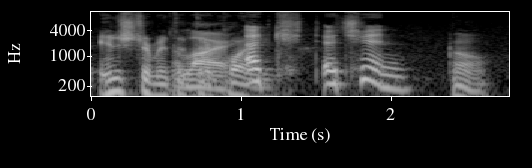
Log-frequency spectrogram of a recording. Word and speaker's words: Qin: A chin. Oh. It's a chin? It's spelled Qin.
